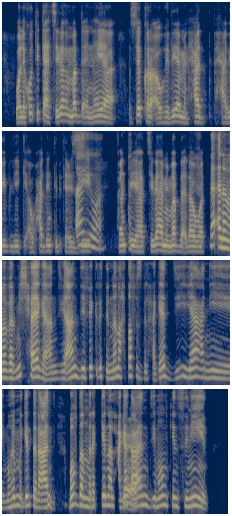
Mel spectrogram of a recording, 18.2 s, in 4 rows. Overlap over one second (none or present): none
